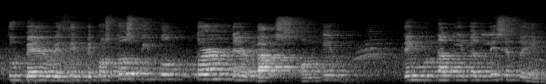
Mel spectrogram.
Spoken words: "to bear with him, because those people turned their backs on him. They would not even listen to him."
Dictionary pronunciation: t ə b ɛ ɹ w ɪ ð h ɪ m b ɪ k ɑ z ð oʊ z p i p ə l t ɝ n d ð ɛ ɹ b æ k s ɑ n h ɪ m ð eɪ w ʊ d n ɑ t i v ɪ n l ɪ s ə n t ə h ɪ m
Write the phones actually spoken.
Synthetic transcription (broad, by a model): t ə b ɛ ɹ w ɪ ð h ɪ m b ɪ k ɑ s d oʊ s p i p ə l t ɝ n d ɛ ɹ b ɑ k s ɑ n h ɪ m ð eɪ w ʊ d n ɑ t i v ɪ n l ɪ s ə n t ə h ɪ m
